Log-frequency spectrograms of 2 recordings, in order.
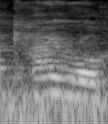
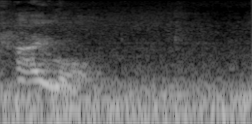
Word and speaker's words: chiral: It's also commonly called a chiral carbon. Please pronounce that correctly, chiral, not chiral.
